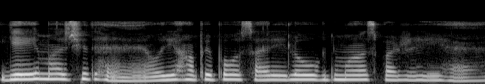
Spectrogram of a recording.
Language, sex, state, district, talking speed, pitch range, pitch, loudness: Hindi, female, Bihar, West Champaran, 160 wpm, 200-225 Hz, 215 Hz, -16 LUFS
